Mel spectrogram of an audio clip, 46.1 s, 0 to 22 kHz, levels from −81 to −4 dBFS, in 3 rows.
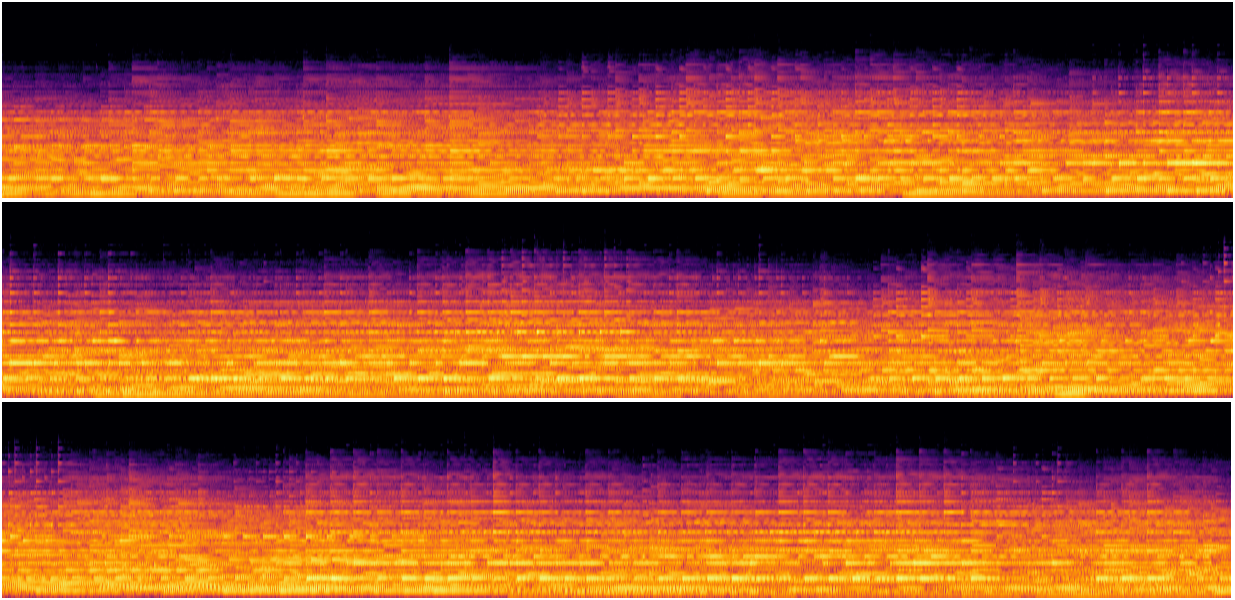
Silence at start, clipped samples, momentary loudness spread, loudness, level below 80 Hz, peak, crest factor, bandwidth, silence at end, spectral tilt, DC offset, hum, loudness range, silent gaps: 0 s; under 0.1%; 4 LU; -12 LUFS; -30 dBFS; 0 dBFS; 12 dB; 8 kHz; 0 s; -7 dB/octave; under 0.1%; none; 3 LU; none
